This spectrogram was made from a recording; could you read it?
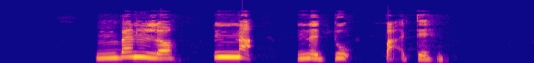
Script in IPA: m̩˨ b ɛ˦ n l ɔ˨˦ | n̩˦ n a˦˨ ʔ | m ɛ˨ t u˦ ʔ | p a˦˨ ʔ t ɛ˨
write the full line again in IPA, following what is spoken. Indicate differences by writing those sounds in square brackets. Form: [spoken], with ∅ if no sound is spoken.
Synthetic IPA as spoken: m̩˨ b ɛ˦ n l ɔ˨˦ | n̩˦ n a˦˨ ʔ | [n] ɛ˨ t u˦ ʔ | p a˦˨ ʔ t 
